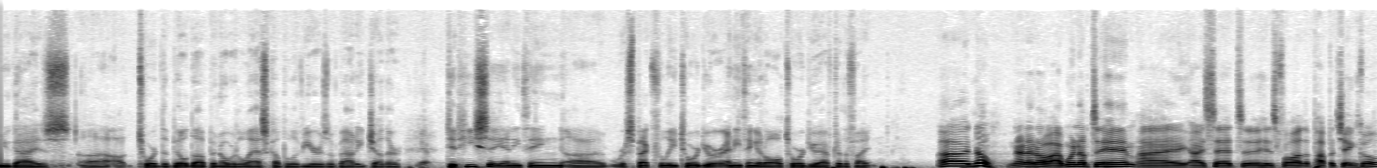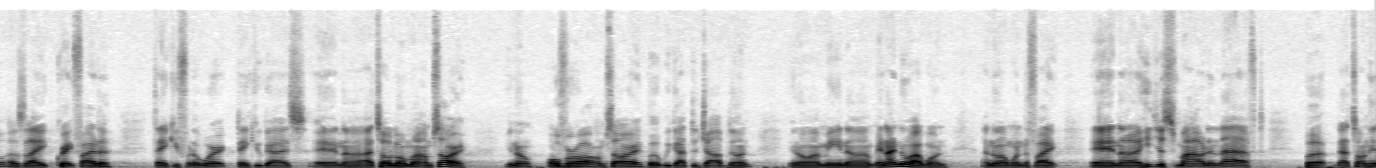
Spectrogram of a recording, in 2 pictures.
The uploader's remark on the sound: POST-FIGHT PRESS CONFERENCE.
